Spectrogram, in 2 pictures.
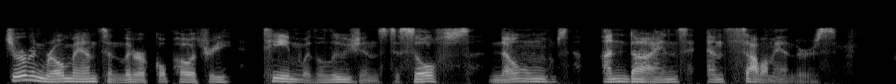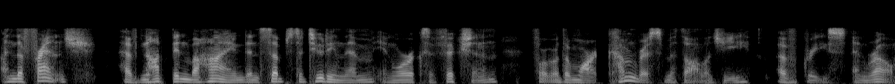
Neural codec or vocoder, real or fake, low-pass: codec, 16 kHz in and 24 kHz out, 0.8 kbps, FocalCodec, streaming, 65536 codes; fake; 5.4 kHz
